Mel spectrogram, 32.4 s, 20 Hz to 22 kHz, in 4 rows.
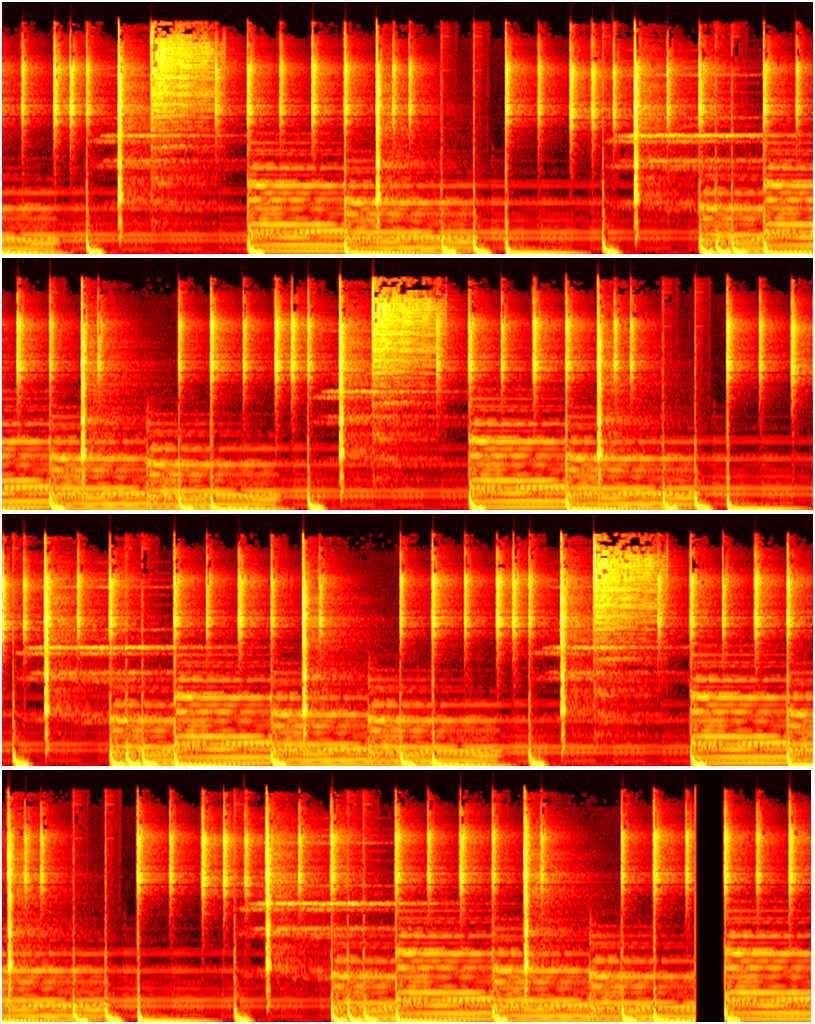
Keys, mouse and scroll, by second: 5.3 KP_5, 5.5 KP_Enter, 6.5 click, 23.3 w, 25.0-26.1 typing, 25.8 scroll down 1, 26.8 middle click, 28.0 click, 29.2 click, 29.5 right click, 30.7 click, 31.6 alt+middle click.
